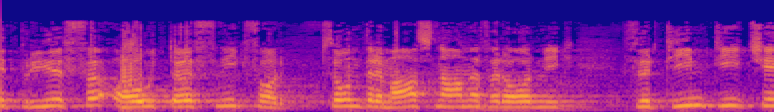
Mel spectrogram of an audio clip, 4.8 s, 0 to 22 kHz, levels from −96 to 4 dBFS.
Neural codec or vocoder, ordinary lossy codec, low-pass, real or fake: none; Opus, 64 kbps; 9.9 kHz; real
